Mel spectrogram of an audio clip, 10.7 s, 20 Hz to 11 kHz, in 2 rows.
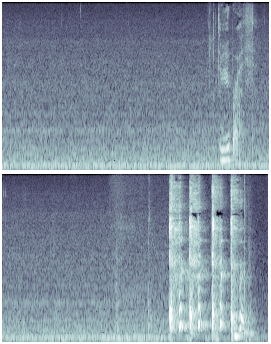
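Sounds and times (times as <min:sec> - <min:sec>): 
speech: 0:04.4 - 0:05.1
person coughing after swallowing down the wrong pipe: 0:08.7 - 0:10.4.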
